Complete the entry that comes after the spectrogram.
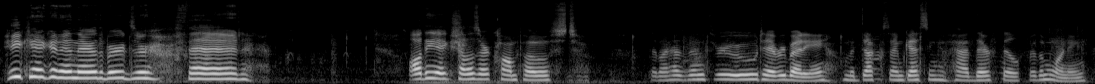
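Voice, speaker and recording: A woman's voice: fairly high pitch, steady tone, normal speed, darkish tone. A woman in her thirties chatting casually in a vlog, rambling and emphatic as she works outdoors in her backyard. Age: 30s. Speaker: vlogger.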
